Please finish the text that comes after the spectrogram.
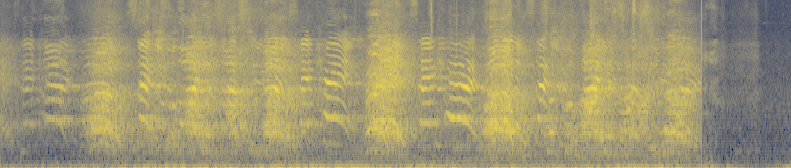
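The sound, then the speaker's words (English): A large protest crowd on the Edinburgh University campus in Bristow Square shouts and chants together outdoors, many voices overlapping in a loud, continuous roar, until the noise cuts off abruptly near the end. “Okay, so I've just arrived at the protest. We're in Bristow Square, a much bigger crowd than I had expected actually.”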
